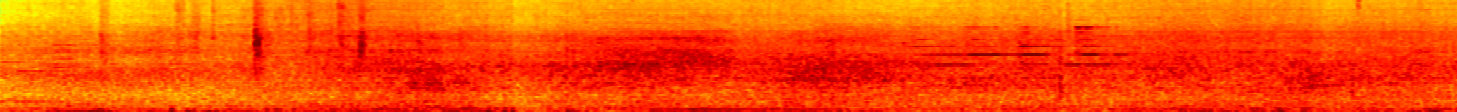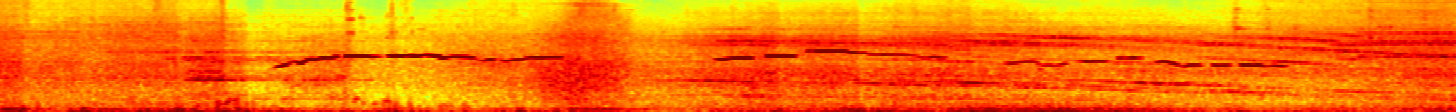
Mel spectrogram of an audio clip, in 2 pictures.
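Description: City street noise: traffic with a steady low rumble. About halfway through a high wavering tone comes in, followed by several slowly falling tones from something passing.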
